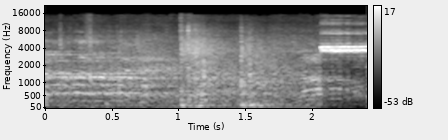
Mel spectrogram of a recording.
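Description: A football being kicked on an indoor artificial-turf pitch: a few sharp thuds, the strongest about a second in and another half a second later, under players' voices calling out.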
